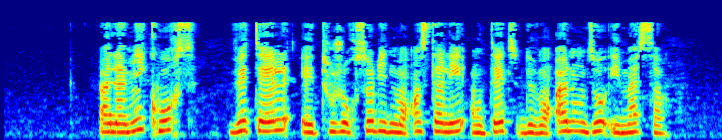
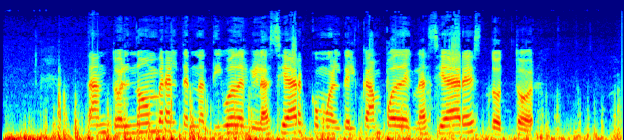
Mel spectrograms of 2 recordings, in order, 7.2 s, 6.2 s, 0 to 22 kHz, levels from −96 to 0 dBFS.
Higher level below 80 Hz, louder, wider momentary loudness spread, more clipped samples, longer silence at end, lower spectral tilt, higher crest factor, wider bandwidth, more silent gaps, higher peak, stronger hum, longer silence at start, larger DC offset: second, -62 dBFS vs -20 dBFS; about the same, -15 LUFS vs -15 LUFS; about the same, 6 LU vs 7 LU; neither; first, 0.55 s vs 0 s; second, -4 dB/octave vs -6.5 dB/octave; about the same, 14 dB vs 14 dB; first, 11.5 kHz vs 10 kHz; neither; about the same, -2 dBFS vs 0 dBFS; neither; first, 1 s vs 0.05 s; neither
